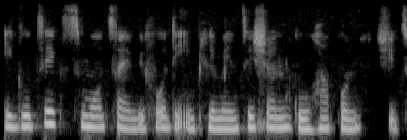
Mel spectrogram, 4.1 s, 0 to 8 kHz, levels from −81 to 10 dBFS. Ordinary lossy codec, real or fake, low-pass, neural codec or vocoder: none; real; 7.2 kHz; none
